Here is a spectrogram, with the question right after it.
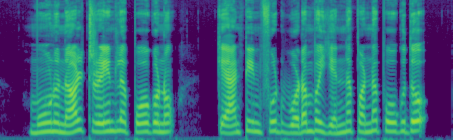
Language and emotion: Tamil, fearful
